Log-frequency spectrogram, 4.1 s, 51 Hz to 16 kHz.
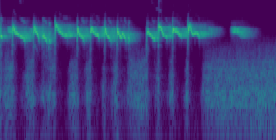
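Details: Oriental white-eye, 31 May 2020, singing fast, high, sweet chirps with little dips for three seconds. The run ends in a softer, drawn-out note over a quiet background hum.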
